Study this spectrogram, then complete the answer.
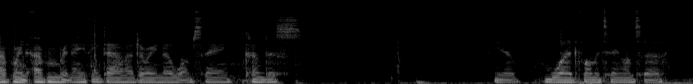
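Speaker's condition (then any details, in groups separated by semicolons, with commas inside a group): No condition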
